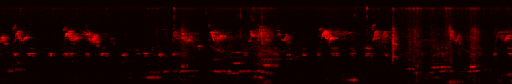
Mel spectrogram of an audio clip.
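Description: Faint bird calls: scattered high chirps, and a quick even run of short notes at about five a second that stops about two seconds in.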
